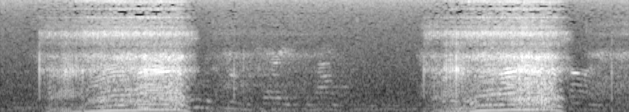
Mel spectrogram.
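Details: Adult woman (girlfriend) snoring in her sleep although she claims she doesn't snore: loud, low buzzing snores on each in-breath, two about four seconds apart, with quieter out-breaths between.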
